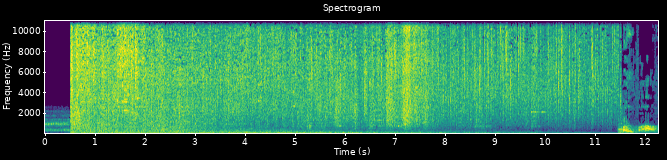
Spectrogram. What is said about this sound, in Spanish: Así, a ciegas, una caja de cartón anónima, 6 kilos de goma 2, estallan en la puerta de la Aldana, del bar de Garbi.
